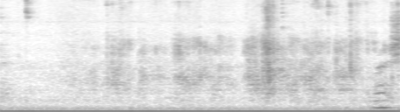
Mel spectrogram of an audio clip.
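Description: Soft, scratchy rustling close to the microphone, a few faint strokes of noise around the middle, over a steady low hum.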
